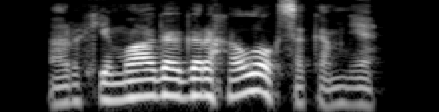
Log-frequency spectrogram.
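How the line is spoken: Through gritted teeth. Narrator (Russian): выговорил сквозь зубы Ганилон

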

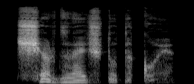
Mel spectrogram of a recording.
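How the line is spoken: Whisper. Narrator (Russian): прошептал я

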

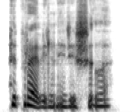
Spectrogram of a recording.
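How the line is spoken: Whisper. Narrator (Russian): Аннет шепнула

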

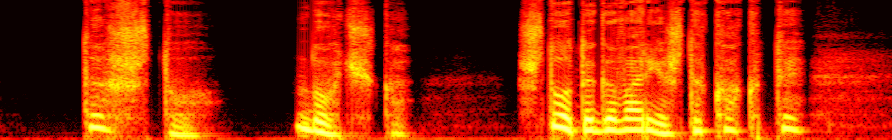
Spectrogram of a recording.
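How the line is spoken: Frightened babbling. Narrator (Russian): Испуганно залепетала Любовь Сергеевна

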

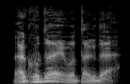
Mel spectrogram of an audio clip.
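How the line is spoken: Deep male voice. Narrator (Russian): пробасил мужской

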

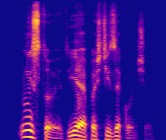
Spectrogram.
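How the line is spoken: Calm. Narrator (Russian): спокойно ответил я

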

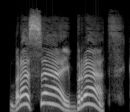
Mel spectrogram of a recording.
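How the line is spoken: Cheerful shout. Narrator (Russian): крикнул весело Бальдр

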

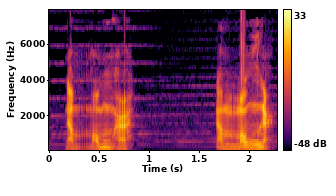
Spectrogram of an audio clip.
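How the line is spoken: Old man muttering. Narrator (Vietnamese): lão vừa lẩm bẩm

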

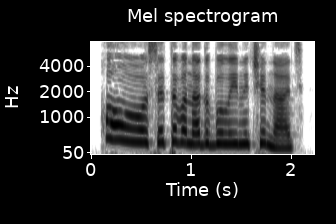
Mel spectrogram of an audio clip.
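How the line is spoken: Kind laughter. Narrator (Russian): по-доброму рассмеялась Аленушка

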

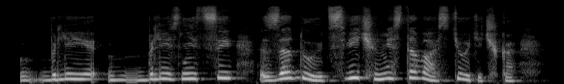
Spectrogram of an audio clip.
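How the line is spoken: Hesitant, worried speech. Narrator (Russian): неуверенно и обеспокоенно выговорила Энн

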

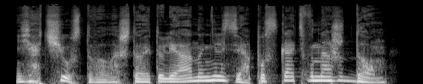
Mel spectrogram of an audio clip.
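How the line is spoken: Angry, through gritted teeth. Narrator (Russian): зло процедила Эсмира

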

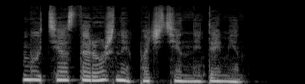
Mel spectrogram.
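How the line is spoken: Cooing woman. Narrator (Russian): проворковала хозяйка будуара

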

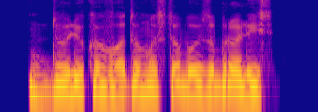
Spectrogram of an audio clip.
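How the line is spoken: Wary babbling murmur. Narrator (Russian): пролепетал Степка, настороженно прислушиваясь к каждому шороху

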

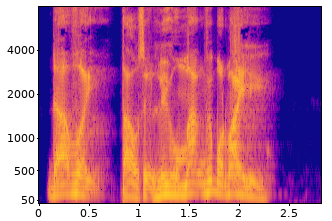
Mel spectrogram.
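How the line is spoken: Resentful raised-voice shout. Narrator (Vietnamese): Tên đồ tím vẫn uất trong lòng, cao giọng quát

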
